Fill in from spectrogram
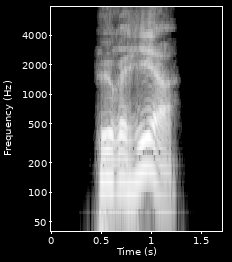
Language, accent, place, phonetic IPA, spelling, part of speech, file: German, Germany, Berlin, [ˌhøːʁə ˈheːɐ̯], höre her, verb, De-höre her.ogg
- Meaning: inflection of herhören: 1. first-person singular present 2. first/third-person singular subjunctive I 3. singular imperative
